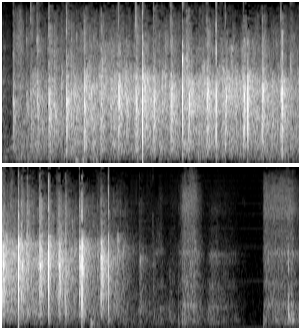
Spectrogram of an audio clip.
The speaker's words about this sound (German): Guten Morgen, ihr Lieben. Mögt ihr mal unserem Herrn einen Applaus geben?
